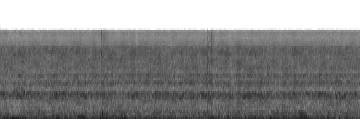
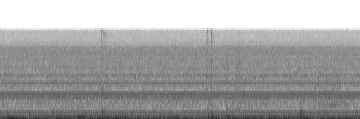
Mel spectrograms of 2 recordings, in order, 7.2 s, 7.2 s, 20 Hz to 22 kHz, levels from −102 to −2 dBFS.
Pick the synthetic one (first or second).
first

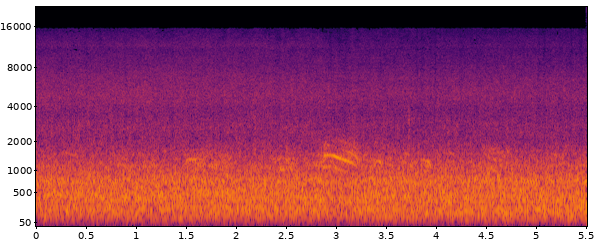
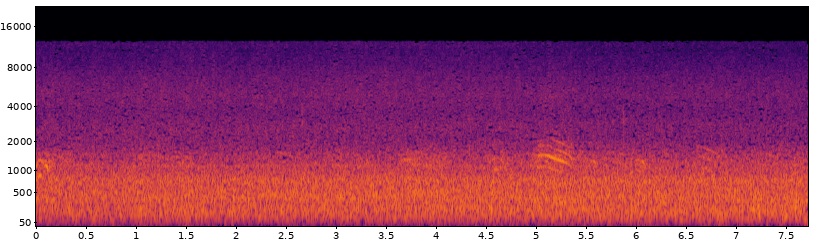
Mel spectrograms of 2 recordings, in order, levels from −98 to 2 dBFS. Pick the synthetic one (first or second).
first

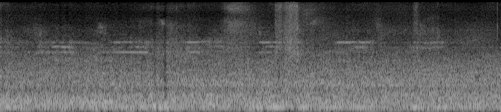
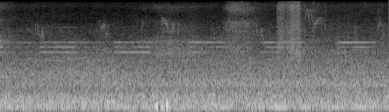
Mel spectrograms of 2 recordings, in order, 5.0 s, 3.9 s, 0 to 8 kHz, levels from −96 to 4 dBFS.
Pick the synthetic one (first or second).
first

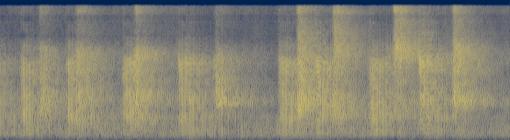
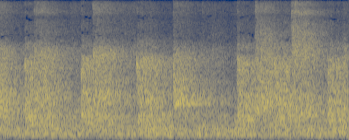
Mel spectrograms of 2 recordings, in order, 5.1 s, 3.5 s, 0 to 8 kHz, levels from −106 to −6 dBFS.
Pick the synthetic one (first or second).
first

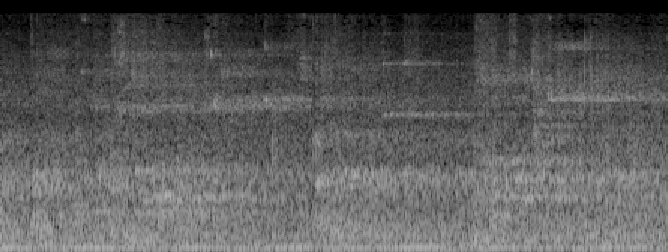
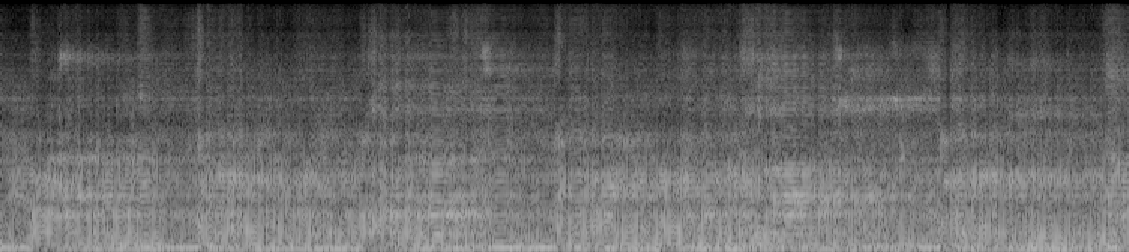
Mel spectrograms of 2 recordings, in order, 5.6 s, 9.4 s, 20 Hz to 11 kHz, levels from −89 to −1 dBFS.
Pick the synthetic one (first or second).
second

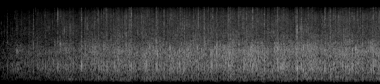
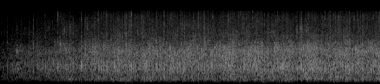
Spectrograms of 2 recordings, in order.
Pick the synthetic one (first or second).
first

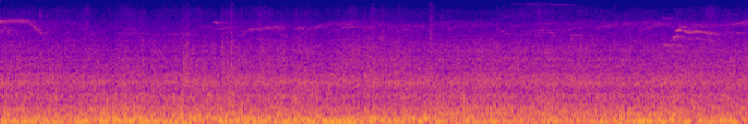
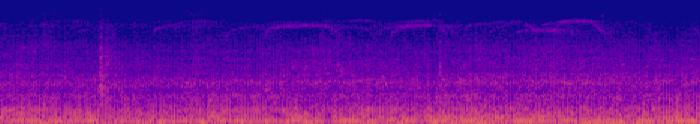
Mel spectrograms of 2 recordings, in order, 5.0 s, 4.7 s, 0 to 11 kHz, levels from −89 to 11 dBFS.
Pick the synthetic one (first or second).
second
